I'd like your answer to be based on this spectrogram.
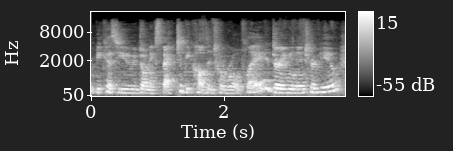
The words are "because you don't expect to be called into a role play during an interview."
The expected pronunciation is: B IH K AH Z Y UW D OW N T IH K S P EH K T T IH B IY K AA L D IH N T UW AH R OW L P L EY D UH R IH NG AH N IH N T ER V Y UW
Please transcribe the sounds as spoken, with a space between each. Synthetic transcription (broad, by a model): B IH K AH Z Y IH D OW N T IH K S P EH K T T IH B IY K AA L D IH N T UW AH R OW L P L EY D UH R IH NG AH N IH N T ER V Y UW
